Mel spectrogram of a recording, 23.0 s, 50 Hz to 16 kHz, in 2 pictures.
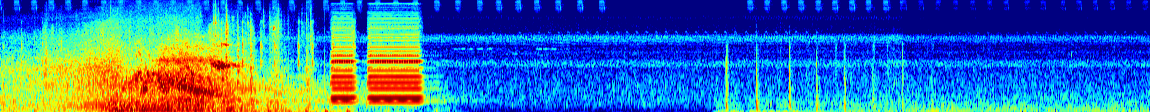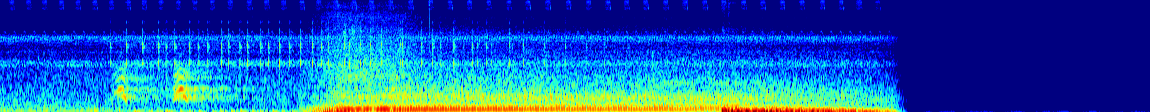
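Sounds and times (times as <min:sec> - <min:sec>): crickets chirping: 0:03.8 - 0:20.5
sharp clicks: 0:12.6 - 0:17.3.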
